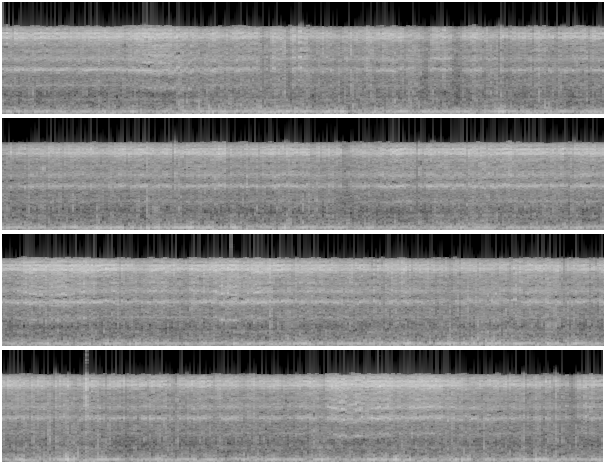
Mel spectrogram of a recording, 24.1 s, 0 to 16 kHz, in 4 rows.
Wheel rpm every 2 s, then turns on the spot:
230, 230, 230, 230, 230, 230, 230, 230, 230, 240, 230, 230.
none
